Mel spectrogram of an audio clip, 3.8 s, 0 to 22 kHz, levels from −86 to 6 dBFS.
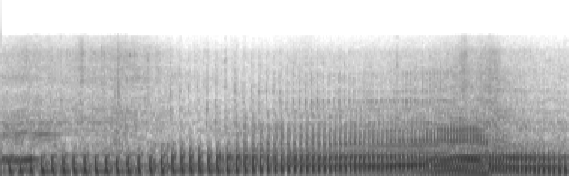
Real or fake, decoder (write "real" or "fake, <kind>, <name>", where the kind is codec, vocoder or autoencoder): real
